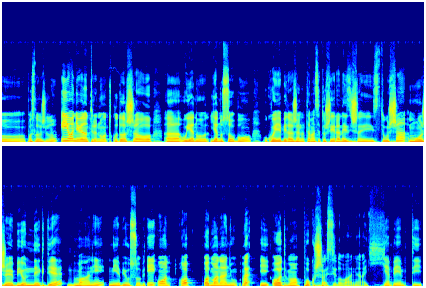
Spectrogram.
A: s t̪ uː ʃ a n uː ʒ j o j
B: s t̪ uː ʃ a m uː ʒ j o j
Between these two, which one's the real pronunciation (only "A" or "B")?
B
